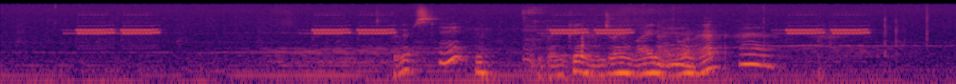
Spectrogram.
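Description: A phone rings in repeated double bursts.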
